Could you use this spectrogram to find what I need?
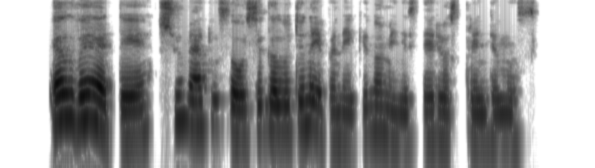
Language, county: Lithuanian, Marijampolė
